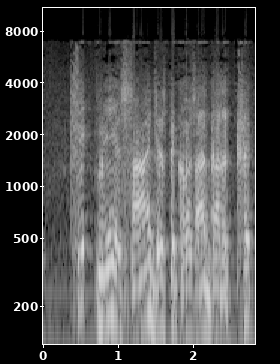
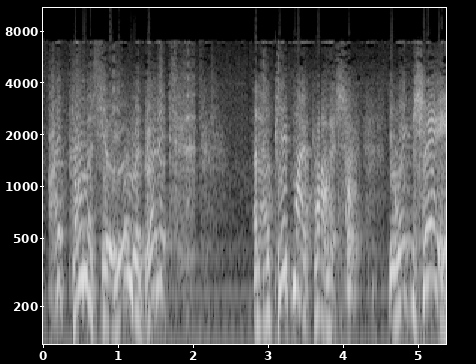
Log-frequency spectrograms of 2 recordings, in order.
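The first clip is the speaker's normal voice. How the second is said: rising fury; 5 semitones higher than usual. Acted. Furious at broken promise.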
